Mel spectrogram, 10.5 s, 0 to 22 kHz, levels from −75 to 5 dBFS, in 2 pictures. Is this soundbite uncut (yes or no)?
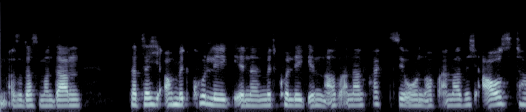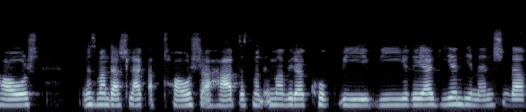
yes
